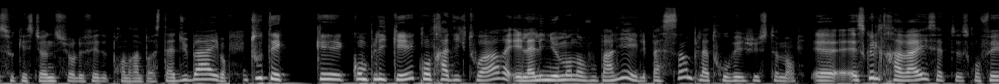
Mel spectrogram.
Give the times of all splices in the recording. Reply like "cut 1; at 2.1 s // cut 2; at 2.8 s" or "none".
cut 1; at 2.4 s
